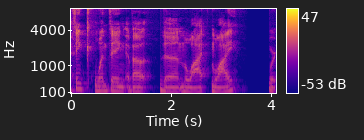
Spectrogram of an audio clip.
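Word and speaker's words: 模合: I think one thing about the Moai, we're not going to say it right. Moai. Say it with the Japanese accent.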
